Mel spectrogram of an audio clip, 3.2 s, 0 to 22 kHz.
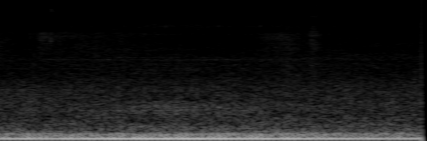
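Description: Audi S3 with quad exhaust, a deep steady engine drone idling at close range, constant and loud with no voices over it.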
